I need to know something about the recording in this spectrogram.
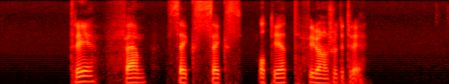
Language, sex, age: Swedish, male, 24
